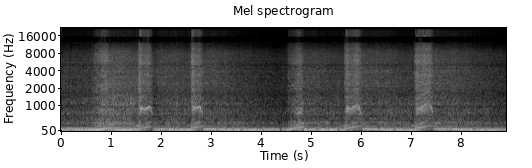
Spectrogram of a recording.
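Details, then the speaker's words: 1988 Ford Bronco II (Ranger-based) with exhaust louder than usual, revved in five or six blips: each brings a thin whistle over the exhaust rumble that rises with revs. Intake was suspected first. "Yeah. So, it sounds normal until that like high-pitch noise that you hear kind of kind of like a whistle noise almost."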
